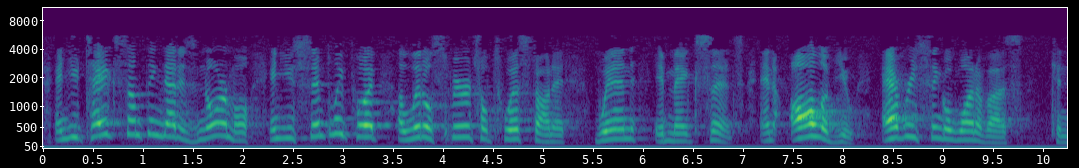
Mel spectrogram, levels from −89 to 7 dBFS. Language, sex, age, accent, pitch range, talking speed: English, male, 40-59, American, 215-270 Hz, 180 wpm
